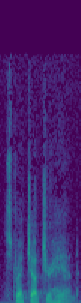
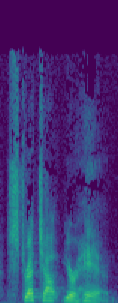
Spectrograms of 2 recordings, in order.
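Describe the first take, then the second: First: Soft, low, quiet order; quiet, tender version of the command; gentle command. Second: Firm, slow command, louder; slow, loud commanding Jesus. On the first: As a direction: say it gently, almost under the breath. Same command said softly. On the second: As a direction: give the order with full authority. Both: Acted.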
